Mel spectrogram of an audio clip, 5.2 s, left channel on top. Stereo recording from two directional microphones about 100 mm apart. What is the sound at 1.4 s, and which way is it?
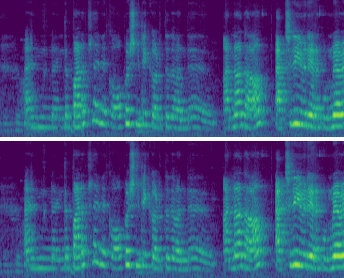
A woman's voice, 10° left (ahead or behind).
